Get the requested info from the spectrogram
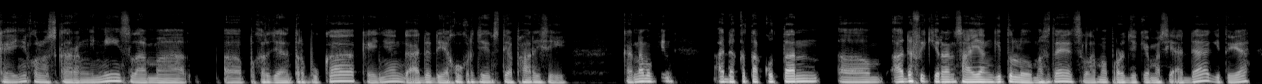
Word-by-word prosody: kayaknya 115 +4 -3
kalau 110 -6 -1
sekarang 100 -1 -3
ini 145 +8 +2
selama 95 - -3 0.4
e 90 +2 -4
pekerjaan 100 -2 -2
terbuka, 115 +9 0
kayaknya 100 +6 -3
enggak 115 - -3
ada - - 0
deh, 90 -1 -1
aku 100 +3 -1
kerjain 105 -3 -1
setiap 100 -1 -2
hari 100 -2 +1
sih. 85 0 -5 0.6
Karena 120 +6 +2
mungkin 140 +2 -2 0.4
ada 120 -1 +2
ketakutan, 130 +2 +3 0.2
mmm, 105 0 -2
ada 120 +5 +4
pikiran 125 -4 +2
sayang 115 -1 +6
gitu 120 +2 +3
loh. 100 -4 +3
Maksudnya 125 +6 +2
selama 100 +1 -2
projeknya 100 0 -1
masih 100 +1 -2
ada, 120 +12 +1
gitu 105 -3 -4
ya. 115 +7 +1
105 Hz, 160 wpm, -21 LUFS, 100-125 Hz, 0.6 s, sayang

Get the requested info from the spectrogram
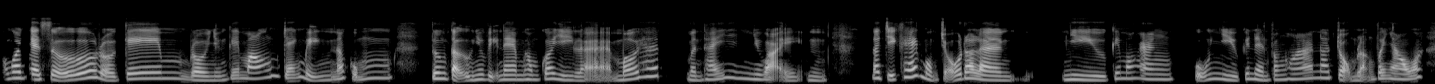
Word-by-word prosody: cũng 245 +3 -11
có 295 - +6
trà 230 -2 +8
sữa, 225 - +3
rồi 180 -8 +1
kem, 275 +2 +2
rồi 195 -1 +1
những 190 +2 -8
cái 145 - -4
món 270 - +4
tráng 155 +3 -2
miệng 190 +3 -2
nó 275 - 0
cũng 295 0 -7 0.4
tương 270 0 +1
tự 185 - +5
như 225 +3 -4
Việt 200 - -3
Nam, 220 0 +1
hông 225 -1 -4
có 255 - 0
gì 220 -6 -1
là 180 0 0
mới 230 +7 +1
hết, 375 +2 -2 0.2
mình 200 -3 -5
thấy 225 +5 -2
như 275 -7 -6
vậy. 175 - +1
Ừm, 185 -2 -9 0.5
nó 290 - +4
chỉ 215 -6 +2
khác 345 - +3
một 240 - -1
chỗ - - 0
đó 145 - +5
là 200 +2 +6 0.6
nhiều 210 -3 -1
cái 270 - -5
món 275 +1 -4
ăn 235 -2 -2 0.2
của - - -3
nhiều 230 -5 -3
cái 255 - -5
nền 215 -5 -1
văn 220 +2 -6
hóa 250 +3 -1
nó 300 -1 -2
trộn - - +1
lẫn 115 - -2
với 140 - -1
nhau 120 -3 +1
á, - - -1
230 Hz, 220 wpm, -24 LUFS, 200-270 Hz, 0.6 s, trà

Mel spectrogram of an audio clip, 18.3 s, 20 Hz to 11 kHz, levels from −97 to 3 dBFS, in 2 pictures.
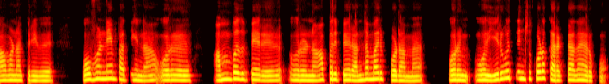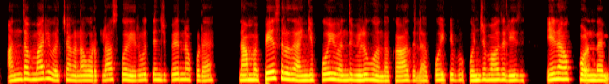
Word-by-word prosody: வன்னா 195 -1 +1
பிரிவு 175 -1 0 0.6
ஒவ்வொன்னையும் 240 +2 +1
பாத்தீங்கன்னா 190 -3 -2 0.3
ஒரு 195 0 +1 0.7
50 225 +1 +3
பேரு, 200 -4 0 0.4
ஒரு 190 -1 +2
40 210 +4 0
பேரு 200 -1 +2
அந்த 200 +4 +2
மாரி 235 0 +3
போடாம 180 -3 +1 0.6
ஒரு, 200 0 +4 0.3
ஒரு 200 - +5
25 255 +1 +1
கூட 260 +1 +6
கரெக்டா 185 +1 +1
தான் 200 -2 +1
இருக்கும். 170 -1 -7 0.2
அந்த 215 +5 0 0.2
மாரி 240 +3 0
வச்சாங்கன்னா 185 -1 -3
ஒரு 180 - -2
கிளாஸ்க்கு 210 +1 -3
ஒரு 190 - +2
25 200 +1 -3
பேர்னா 215 0 -1
கூட 180 -2 -3 0.6
நம்ம 200 +1 +4
பேசுறது 245 -3 +4
அங்கே 190 +2 +2
போய் 220 +2 +4
வந்து 195 +1 +1
விழுகும், 200 -1 +3
அந்த 175 0 -1
காதுல 180 +1 -2 0.2
போயிட்டு 205 +1 -1 0.3
கொஞ்சமாவது 200 +2 +2
ரீச் 190 0 0 0.4
ஏன்னா 230 +1 +5 0.3
கொண்ட 195 -1 +4
200 Hz, 140 wpm, -24 LUFS, 190-220 Hz, 0.7 s, கூட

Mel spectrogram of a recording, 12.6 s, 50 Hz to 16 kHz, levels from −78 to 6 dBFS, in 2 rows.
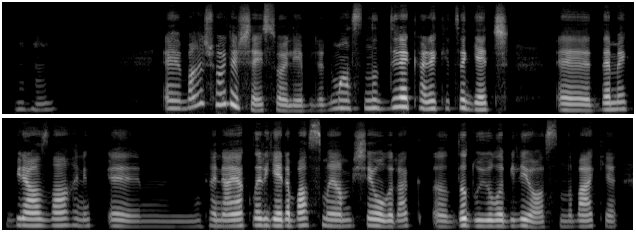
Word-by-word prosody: Hı - - -22
hı. 210 0 -23 1.1
Eee, 245 0 -2
ben 300 +7 -1
şöyle 385 -1 -2
bir 355 - +6
şey 185 -9 -1
söyleyebilirdim, 180 +3 -6
aslında, 250 -1 -4
"direkt 290 -1 +7
harekete 240 +2 +1
geç" 210 -3 +2 0.5
eee, 190 -2 +1
demek 220 +2 +1
biraz 205 0 +2
daha 210 +1 0
hani, 205 -1 -13
emm, 175 -2 -9
hani, 190 -2 -3
ayakları 205 +3 +3
yere 205 -1 +4
basmayan 210 -3 +1
bir - - -16
şey 210 - -1
olarak, 185 0 0 0.2
ııı, 175 -2 -7
da 215 -1 +6
duyulabiliyor 190 0 0
aslında. 175 +2 -10
Belki, 180 -1 -2
200 Hz, 140 wpm, -25 LUFS, 185-220 Hz, 1.1 s, direkt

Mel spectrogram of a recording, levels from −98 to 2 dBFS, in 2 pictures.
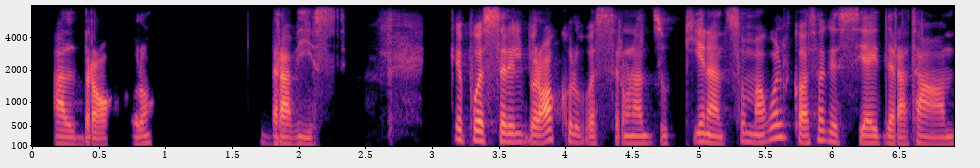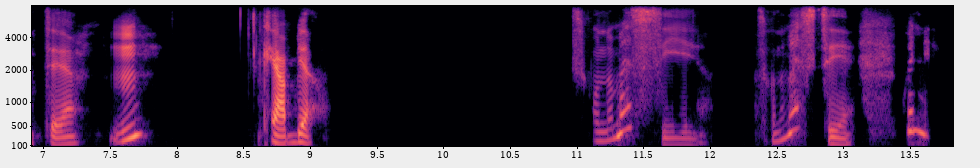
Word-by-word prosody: al 140 -2 +1
broccolo, - - 0 0.7
bravissimo. 140 -4 0 0.7
Che 220 - +1
può 205 - +1
essere 185 -2 +5
il 175 - -3
broccolo, 160 0 +4
può 145 - -4
essere 145 - -5
una 150 0 0
zucchina, 150 +2 +1
insomma, 160 +3 -2
qualcosa 230 -8 0
che 175 - -2
sia 155 - 0
idratante, 140 -1 -2
mh? 215 +8 +2 1.0
Che - - +2
abbia - - +5 2.0
Secondo 195 +3 -15
me 350 - -2
sì, 125 - -7 0.4
secondo - - -17
me - - -3
sì. - - -4 0.4
Quindi 395 -5 -8
155 Hz, 115 wpm, -26 LUFS, 140-200 Hz, 2.0 s, essere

